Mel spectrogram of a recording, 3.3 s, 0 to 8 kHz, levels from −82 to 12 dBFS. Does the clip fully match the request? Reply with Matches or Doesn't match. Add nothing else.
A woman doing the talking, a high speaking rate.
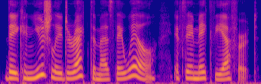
Matches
